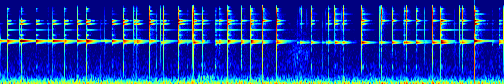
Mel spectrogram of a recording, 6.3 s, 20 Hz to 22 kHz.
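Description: A ceramic mug shaped like a Poké Ball is tapped gently with quick, steady strikes. Each tap gives a bright, glassy ring with a clear tone near 3 kHz and high overtones. The rings are short and chime-like.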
